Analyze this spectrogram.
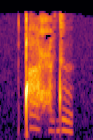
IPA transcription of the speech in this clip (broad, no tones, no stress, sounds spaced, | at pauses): ǃ a̤ ħ e̤ d ø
